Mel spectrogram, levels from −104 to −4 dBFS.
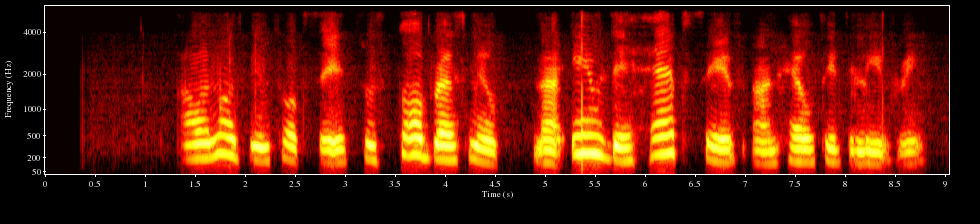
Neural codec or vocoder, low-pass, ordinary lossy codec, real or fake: vocoder, 44.1 kHz, 128 mel bands, Pupu-Vocoder; 5.4 kHz; none; fake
